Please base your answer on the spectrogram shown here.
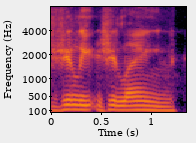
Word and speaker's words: Ghislaine: Ghislaine, yeah, pronounced Ghislaine.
